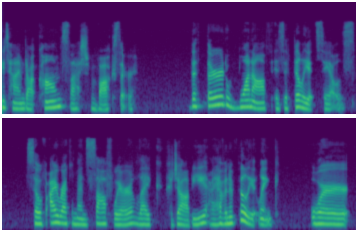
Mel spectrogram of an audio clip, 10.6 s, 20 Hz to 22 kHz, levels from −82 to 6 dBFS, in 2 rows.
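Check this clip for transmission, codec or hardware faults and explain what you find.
No transmission, codec or hardware faults.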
